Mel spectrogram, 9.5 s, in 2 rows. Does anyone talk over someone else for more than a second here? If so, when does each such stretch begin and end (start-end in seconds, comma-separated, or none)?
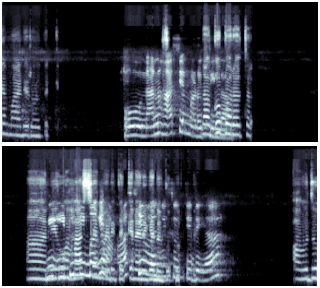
5.4-7.8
